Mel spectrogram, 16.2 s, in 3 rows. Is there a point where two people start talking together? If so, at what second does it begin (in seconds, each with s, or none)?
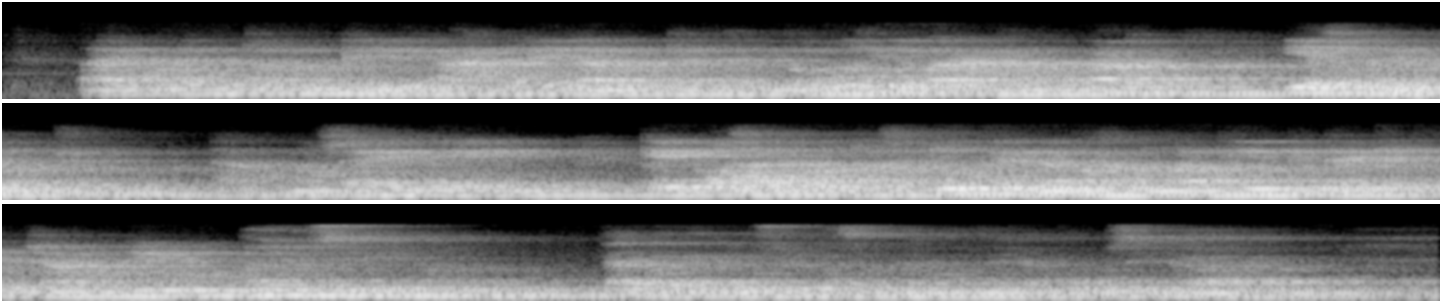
none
